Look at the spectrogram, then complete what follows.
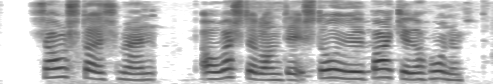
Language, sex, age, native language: Icelandic, male, 13, Icelandic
